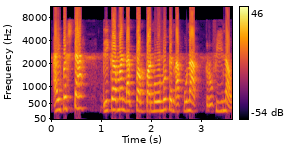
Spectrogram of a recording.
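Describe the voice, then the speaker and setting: A woman's voice: high voice, moderate pace, bright, forceful tone. An actress playing a stubborn, demanding older mother-in-law in a radio drama, brash and insistent, with a Filipino accent. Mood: stubborn, dismissive. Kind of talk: Ilocano radio drama acting.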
